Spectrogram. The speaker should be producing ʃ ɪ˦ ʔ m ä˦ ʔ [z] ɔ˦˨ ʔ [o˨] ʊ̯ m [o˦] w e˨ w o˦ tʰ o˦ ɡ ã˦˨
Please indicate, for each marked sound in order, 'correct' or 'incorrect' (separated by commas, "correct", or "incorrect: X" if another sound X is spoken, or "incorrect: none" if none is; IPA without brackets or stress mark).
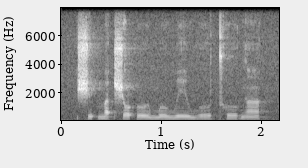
incorrect: ʃ, correct, incorrect: o˨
